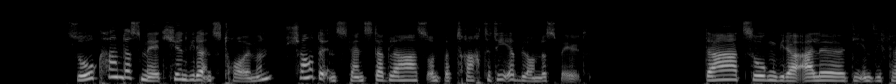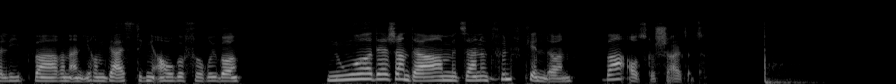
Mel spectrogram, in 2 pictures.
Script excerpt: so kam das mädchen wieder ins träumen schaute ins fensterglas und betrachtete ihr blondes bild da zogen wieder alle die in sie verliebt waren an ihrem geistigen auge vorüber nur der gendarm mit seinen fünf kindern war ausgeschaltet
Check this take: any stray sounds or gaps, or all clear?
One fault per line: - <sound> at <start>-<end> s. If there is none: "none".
- thud at 16.6-17.2 s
